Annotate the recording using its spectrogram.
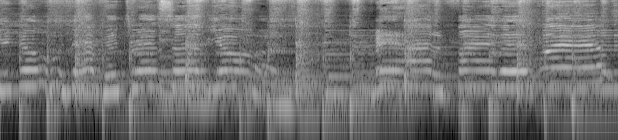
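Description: Live blues band with a horn section of saxophone, trombone and trumpet playing over upright bass, drums and guitar, at a steady beat.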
